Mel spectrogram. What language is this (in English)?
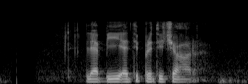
Sinhala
